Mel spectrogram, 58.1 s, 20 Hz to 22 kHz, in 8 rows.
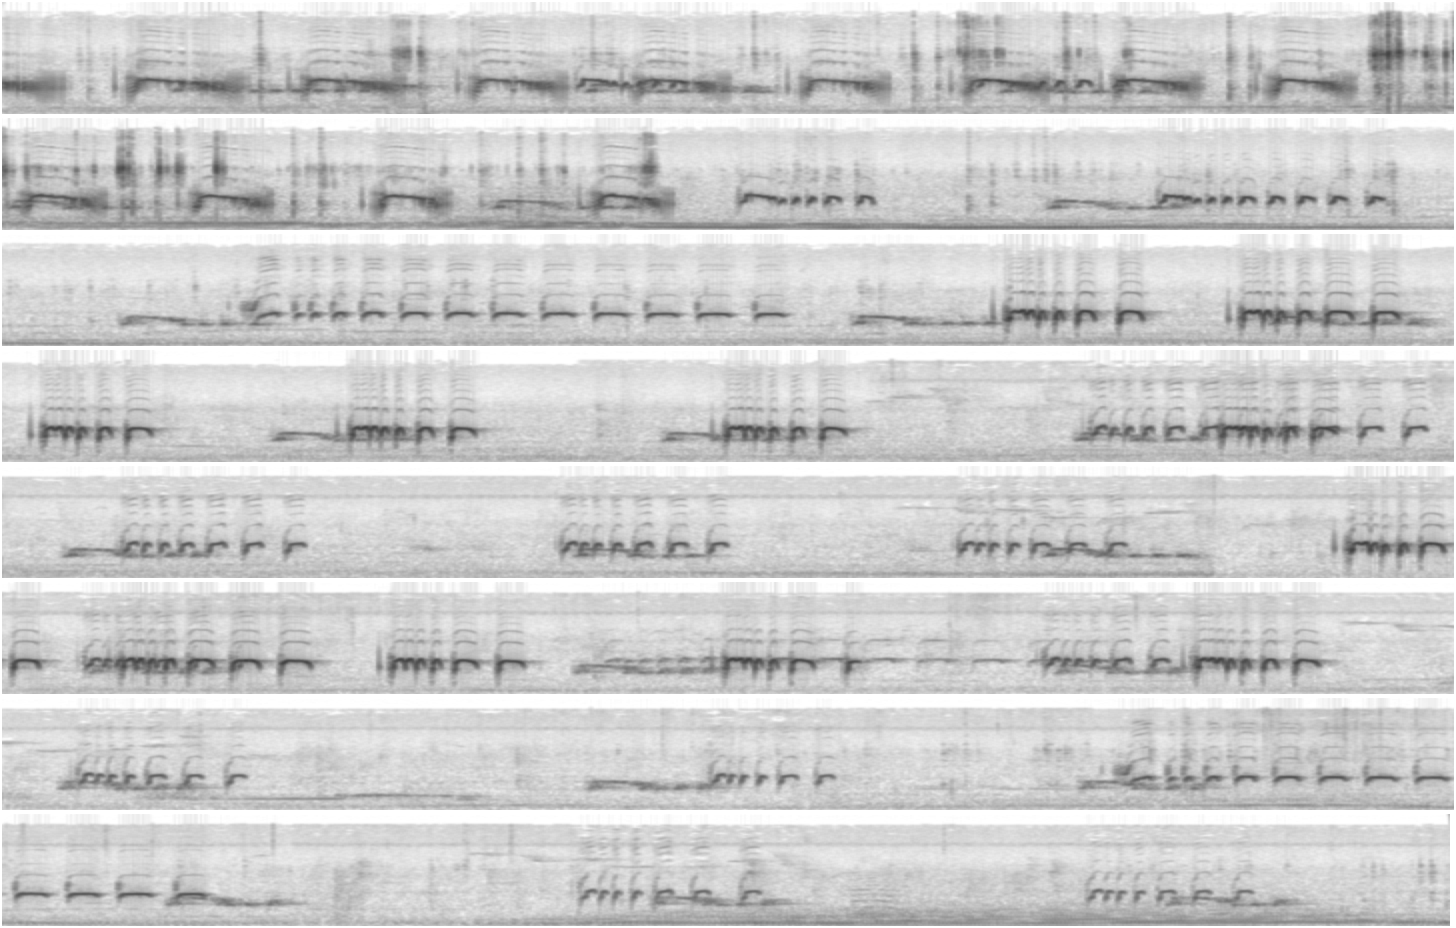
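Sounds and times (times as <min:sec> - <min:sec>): dove cooing: 0:00.0 - 0:24.4, 0:25.1 - 0:26.1, 0:27.1 - 0:52.6, 0:53.6 - 0:58.0
low background hum: 0:00.0 - 0:58.0.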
